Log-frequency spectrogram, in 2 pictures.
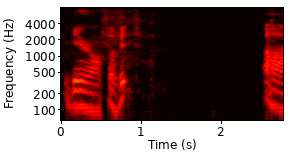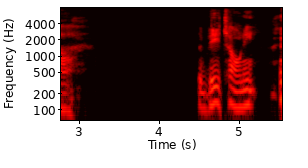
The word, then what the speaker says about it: Betony: The Beetony, it's it's spelled Betony, so I call it Beetony. I think it's actually pronounced Bethany, but I call it Beetony.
